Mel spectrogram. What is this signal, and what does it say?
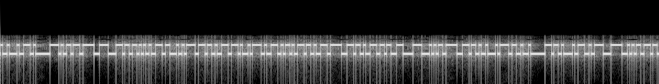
RTTY, about 45.45 baud. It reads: - TO RACE AHEAD AT ALMOST 30 KNOTS
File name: fsk850 / battleshipnj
